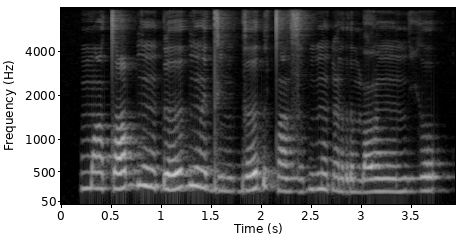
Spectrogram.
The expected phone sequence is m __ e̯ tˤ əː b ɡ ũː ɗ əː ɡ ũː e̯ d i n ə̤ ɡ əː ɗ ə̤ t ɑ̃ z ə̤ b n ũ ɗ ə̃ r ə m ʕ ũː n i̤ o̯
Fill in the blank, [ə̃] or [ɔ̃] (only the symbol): ɔ̃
